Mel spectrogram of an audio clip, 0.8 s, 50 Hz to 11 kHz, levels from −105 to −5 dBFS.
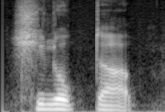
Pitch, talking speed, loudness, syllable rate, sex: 130 Hz, 220 wpm, -17 LUFS, 6.4 syllables/s, female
